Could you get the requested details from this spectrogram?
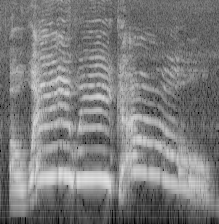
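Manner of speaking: high, loud, drawn-out holler; shouted cowboy cry. A narrator's reading. Cowboy setting off on Mercy, shouted. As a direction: stretch it into a long, high whoop. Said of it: "shouted Leroy and Anchor".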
